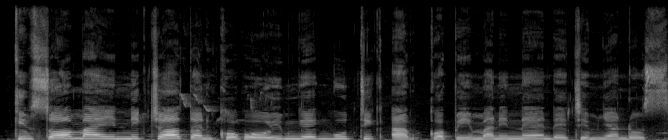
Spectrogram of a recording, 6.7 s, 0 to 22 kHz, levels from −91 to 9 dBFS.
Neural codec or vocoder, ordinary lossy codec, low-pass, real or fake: none; none; none; real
